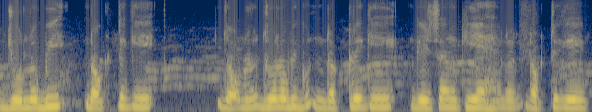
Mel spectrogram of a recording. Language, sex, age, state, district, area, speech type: Hindi, male, 18-30, Uttar Pradesh, Ghazipur, urban, spontaneous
